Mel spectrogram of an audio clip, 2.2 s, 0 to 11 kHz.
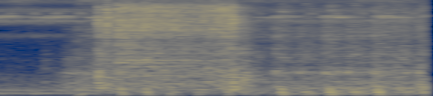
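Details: Honda TMX 125 Alpha after fitting a new ignition switch, started at night: brief crank with a hiss, then fires and settles into a light, regular putter. Starts easily and idles normally; before the swap it was hard to start, the neutral light stayed off, and it kept running with the key removed.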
